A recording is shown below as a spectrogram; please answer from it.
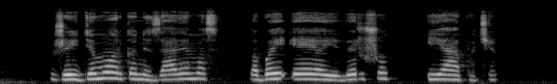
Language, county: Lithuanian, Vilnius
